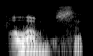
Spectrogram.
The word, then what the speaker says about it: Fulham: Yeah, Fulham. Yeah. You don't say like West Ham, but Fulham. It's like Fullum.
